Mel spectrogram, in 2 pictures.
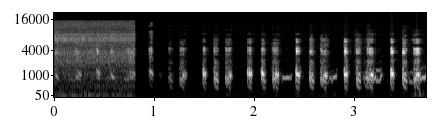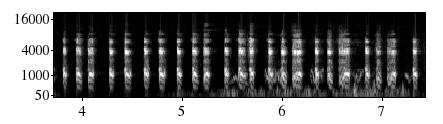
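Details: A caged chukar partridge in spring, amid green surroundings, gives a rally call said to draw in partridges on the mountain: hoarse clucking chuck notes speeding from about two a second into dense, excited chatter, with wind rumble beneath.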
